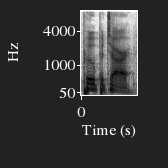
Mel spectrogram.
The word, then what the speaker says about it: Pupitar: It is pronounced Pupitar.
